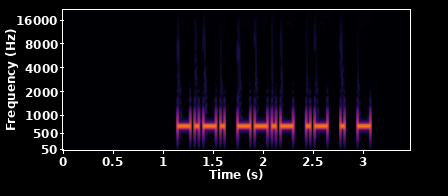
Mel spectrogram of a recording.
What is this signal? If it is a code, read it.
Morse code, heard as a keyed tone, about 27 wpm, 700 Hz. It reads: CQAET
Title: Code Groups - 5 Letter:Numbers - 28wpm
